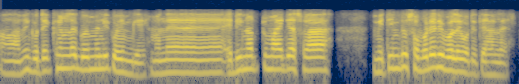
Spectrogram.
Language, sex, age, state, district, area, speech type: Assamese, male, 18-30, Assam, Charaideo, rural, conversation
